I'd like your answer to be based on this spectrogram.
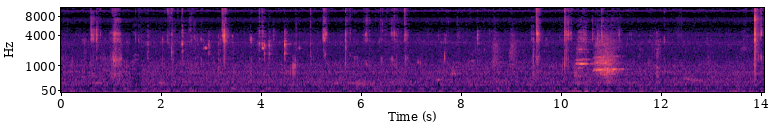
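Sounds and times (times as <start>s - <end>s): close chewing with wet clicks: 0.4s - 10.3s, 13.6s - 14.0s.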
